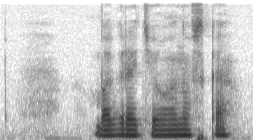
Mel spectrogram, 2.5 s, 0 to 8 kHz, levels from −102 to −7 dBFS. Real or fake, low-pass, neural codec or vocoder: real; 7.2 kHz; none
